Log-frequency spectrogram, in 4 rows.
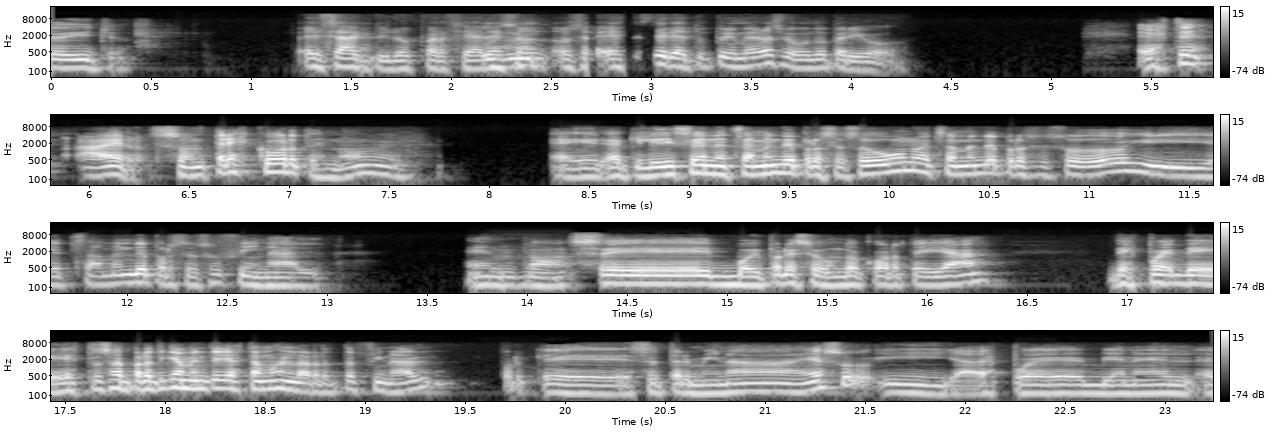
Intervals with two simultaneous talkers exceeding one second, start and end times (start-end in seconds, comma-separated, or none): none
